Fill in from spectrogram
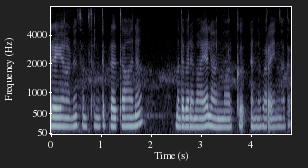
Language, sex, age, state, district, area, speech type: Malayalam, female, 18-30, Kerala, Thiruvananthapuram, rural, spontaneous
